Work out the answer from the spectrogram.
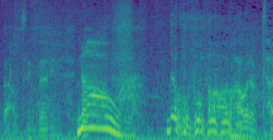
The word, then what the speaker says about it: bouncing Betty: It's pronounced bouncing Betty.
